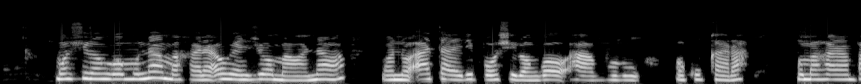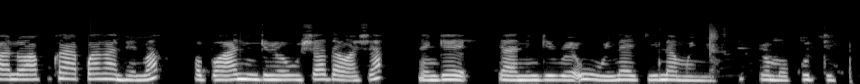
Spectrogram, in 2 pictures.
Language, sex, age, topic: Oshiwambo, female, 18-24, agriculture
